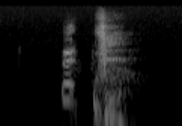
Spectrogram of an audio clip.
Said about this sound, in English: and I have to sneeze, and it's not...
